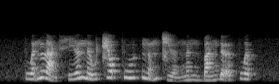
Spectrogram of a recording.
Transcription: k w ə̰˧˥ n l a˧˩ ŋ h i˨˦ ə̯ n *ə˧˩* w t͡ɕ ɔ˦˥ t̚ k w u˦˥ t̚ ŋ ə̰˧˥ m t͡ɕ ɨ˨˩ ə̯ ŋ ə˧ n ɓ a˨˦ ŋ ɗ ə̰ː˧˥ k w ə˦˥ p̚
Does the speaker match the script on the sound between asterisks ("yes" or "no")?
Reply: no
